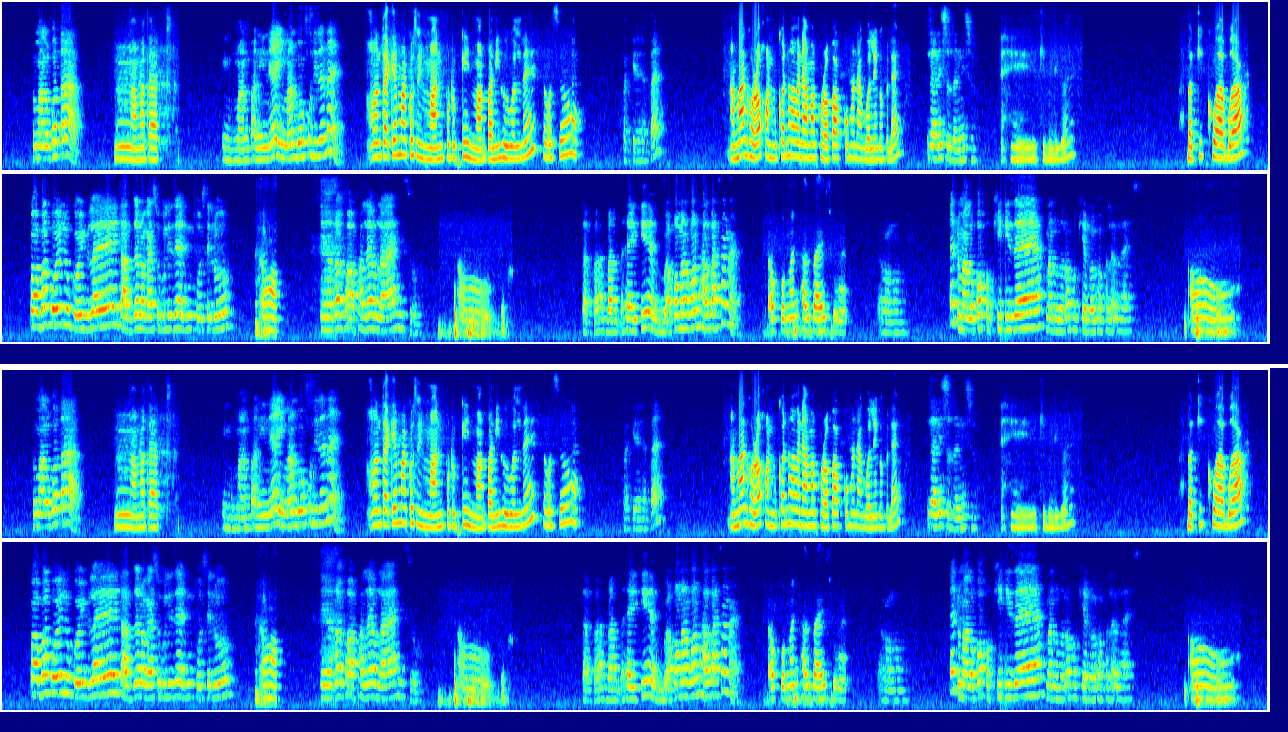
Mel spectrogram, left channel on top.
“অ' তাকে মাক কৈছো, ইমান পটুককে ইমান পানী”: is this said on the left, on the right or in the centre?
Left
